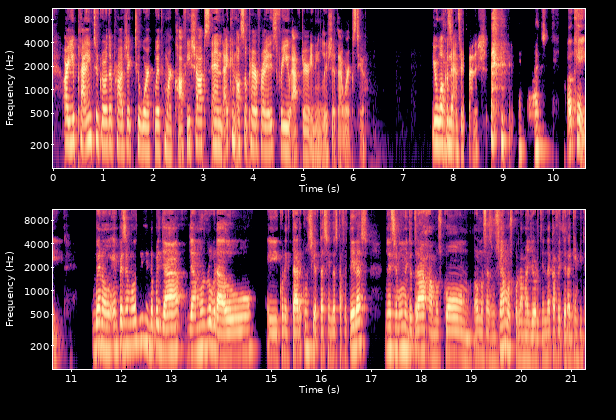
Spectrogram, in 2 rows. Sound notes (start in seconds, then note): 8.7 laughs; 11.4 speaking spanish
